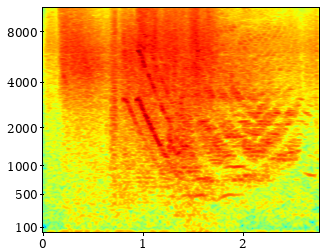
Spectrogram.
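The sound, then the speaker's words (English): A handheld phaser weapon fires with a sci-fi energy blast: bright whistling tones sweep downward in pitch over a loud whooshing, booming rumble that swells and then fades across nearly three seconds. “The Klingon whips round, weapon raised, so Kirk shoots him with his phaser,”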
